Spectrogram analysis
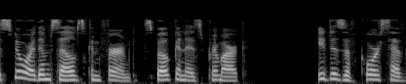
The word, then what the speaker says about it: Primark: I mean, the fact it's clearly said with the pronunciation of its I is a bit of a clue.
